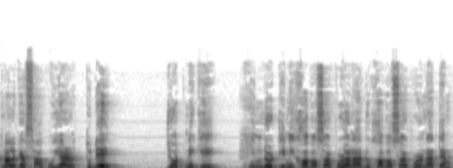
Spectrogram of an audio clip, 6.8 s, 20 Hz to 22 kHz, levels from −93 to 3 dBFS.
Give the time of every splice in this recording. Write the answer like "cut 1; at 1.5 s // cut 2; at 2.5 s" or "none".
none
